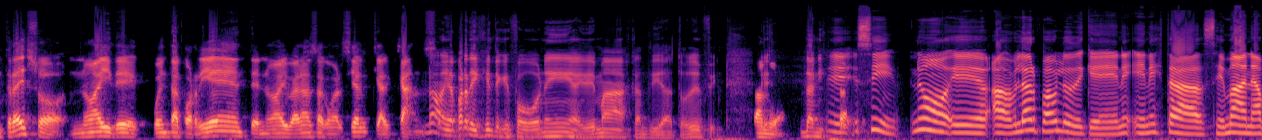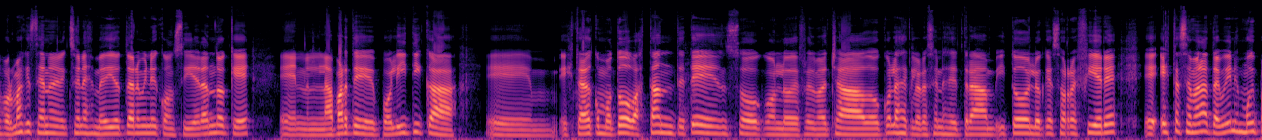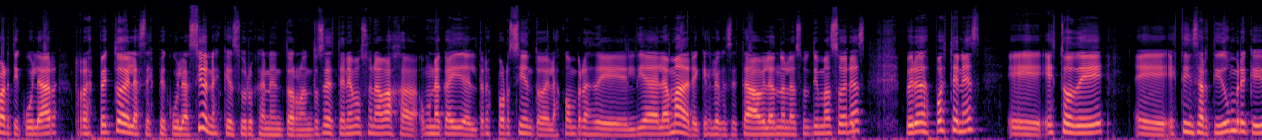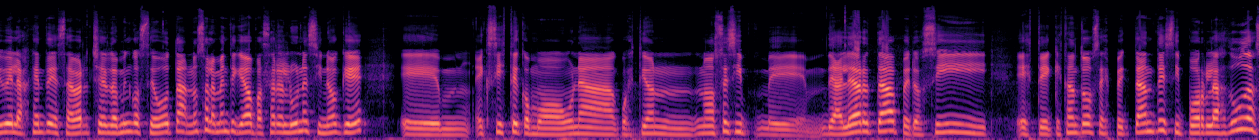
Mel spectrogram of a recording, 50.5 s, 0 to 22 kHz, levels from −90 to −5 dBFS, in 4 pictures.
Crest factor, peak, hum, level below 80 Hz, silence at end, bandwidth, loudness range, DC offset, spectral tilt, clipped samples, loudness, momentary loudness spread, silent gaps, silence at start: 18 dB; -10 dBFS; none; -54 dBFS; 0 s; 18 kHz; 6 LU; under 0.1%; -4 dB/octave; under 0.1%; -26 LUFS; 11 LU; none; 0 s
